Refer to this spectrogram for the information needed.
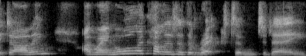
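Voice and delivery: terribly posh. Retold or imitated. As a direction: imitate a grand, posh friend. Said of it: "She's terribly posh".

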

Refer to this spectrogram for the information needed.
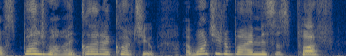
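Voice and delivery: high, eager cartoon crab voice; Mister Krabs. Crab boss sends SpongeBob shopping, high put-on voice. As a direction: catch him urgently in a high put-on voice. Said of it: "And it's just like".

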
